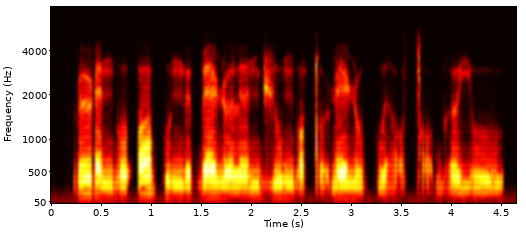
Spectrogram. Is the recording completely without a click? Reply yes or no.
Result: no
